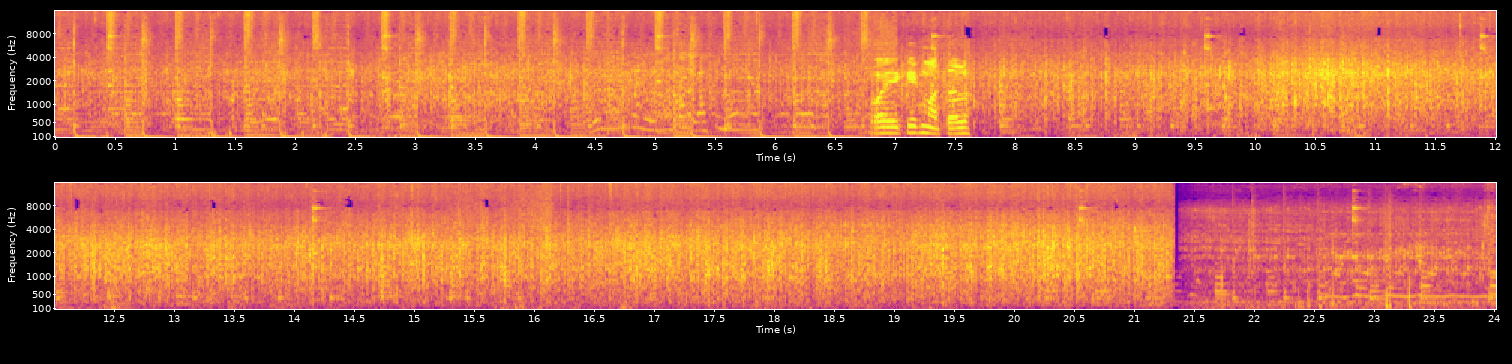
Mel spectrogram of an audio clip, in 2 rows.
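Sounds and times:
heavy rain falling: 0.0 - 24.0.

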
